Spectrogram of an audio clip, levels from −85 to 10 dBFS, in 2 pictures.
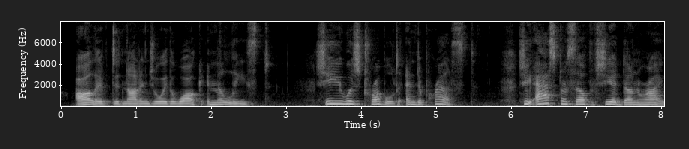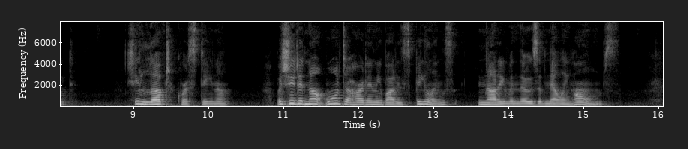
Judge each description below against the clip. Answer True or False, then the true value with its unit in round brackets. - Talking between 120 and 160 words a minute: True (150 wpm)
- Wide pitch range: True (6.7 semitones)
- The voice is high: False (170 Hz)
